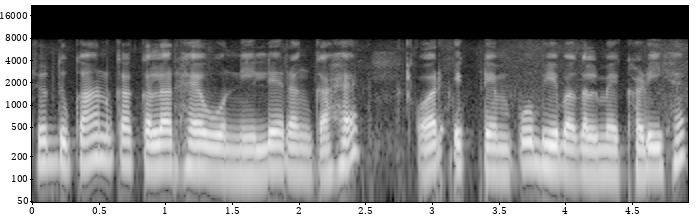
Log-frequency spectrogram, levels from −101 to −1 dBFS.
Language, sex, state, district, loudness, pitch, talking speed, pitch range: Hindi, male, Jharkhand, Garhwa, -14 LUFS, 145 Hz, 205 wpm, 130-160 Hz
